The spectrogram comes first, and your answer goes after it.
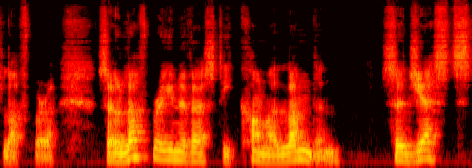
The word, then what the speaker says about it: Loughborough: Pseudonym's description of himself in his blurb as doing security studies at Loughborough University.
